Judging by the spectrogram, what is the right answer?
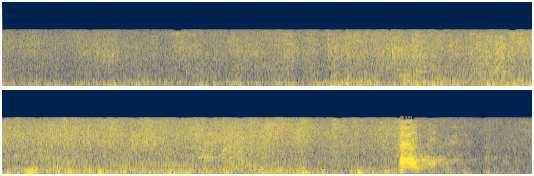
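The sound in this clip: Heavy rain pours in a dense, constant hiss with wind buffeting throughout. A short, sharp knock comes near the end.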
